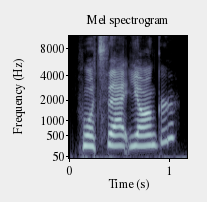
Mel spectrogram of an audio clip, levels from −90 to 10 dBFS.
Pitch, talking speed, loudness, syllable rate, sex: 285 Hz, 150 wpm, -15 LUFS, 4.9 syllables/s, female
